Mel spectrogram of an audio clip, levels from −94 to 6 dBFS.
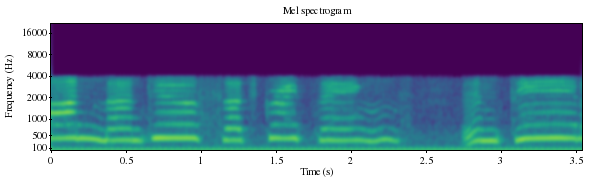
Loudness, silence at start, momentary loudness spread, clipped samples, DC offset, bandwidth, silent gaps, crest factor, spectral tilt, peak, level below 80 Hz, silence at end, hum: -19 LUFS; 0 s; 10 LU; under 0.1%; 10%; 4 kHz; none; 14 dB; -9 dB/octave; -2 dBFS; -34 dBFS; 0 s; none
